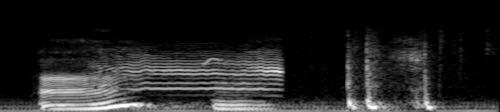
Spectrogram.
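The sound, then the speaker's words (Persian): A lost sheep, found alone in the northern pasture, bleats one long, wavering call, followed by a couple of short, rougher sounds, with no one speaking. “این گوسفند چرا اینجا تنها مونده؟ این گوسفند گم شده”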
